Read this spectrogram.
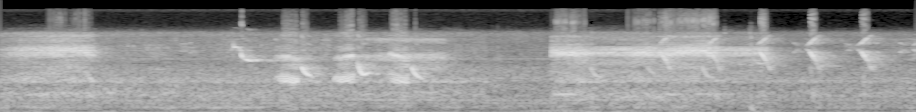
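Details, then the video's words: Harsh, hissing rasp from a myna, then a handful of bent whistles and chirps, another long grating screech, and closing with sharp, clipped notes repeated roughly every half second. "Myna Bird sound Voice"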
